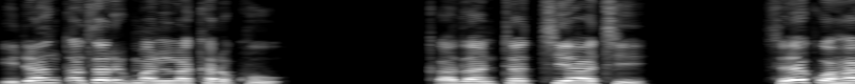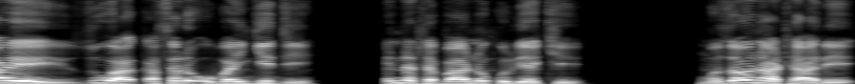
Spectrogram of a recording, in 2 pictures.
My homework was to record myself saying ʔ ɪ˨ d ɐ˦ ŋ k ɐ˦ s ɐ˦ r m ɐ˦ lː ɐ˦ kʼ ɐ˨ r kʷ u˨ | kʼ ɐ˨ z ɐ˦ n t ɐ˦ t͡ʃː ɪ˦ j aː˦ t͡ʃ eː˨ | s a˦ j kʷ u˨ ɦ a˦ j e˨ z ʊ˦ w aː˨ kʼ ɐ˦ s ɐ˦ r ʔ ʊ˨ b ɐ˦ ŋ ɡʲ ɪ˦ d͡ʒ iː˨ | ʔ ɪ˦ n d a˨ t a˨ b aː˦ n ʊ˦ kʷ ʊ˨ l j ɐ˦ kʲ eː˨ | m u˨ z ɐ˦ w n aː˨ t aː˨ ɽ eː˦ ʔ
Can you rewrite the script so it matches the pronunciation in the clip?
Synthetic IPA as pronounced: ʔ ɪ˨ d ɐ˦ ŋ kʼ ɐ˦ s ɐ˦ r m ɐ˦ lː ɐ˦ k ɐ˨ r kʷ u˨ | kʼ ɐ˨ z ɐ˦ n t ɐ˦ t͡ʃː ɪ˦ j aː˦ t͡ʃ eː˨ | s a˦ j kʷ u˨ ɦ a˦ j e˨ z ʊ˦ w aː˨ kʼ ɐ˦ s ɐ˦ r ʔ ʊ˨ b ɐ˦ ŋ ɡʲ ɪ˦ d͡ʒ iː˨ | ʔ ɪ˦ n d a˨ t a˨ b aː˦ n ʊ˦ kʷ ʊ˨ l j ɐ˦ kʲ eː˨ | m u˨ z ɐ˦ w n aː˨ t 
